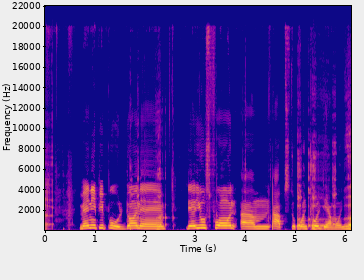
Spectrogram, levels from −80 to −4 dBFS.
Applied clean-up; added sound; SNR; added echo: none; Burping, eructation; 9 dB; none.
